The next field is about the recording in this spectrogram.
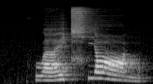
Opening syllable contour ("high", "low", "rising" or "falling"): rising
